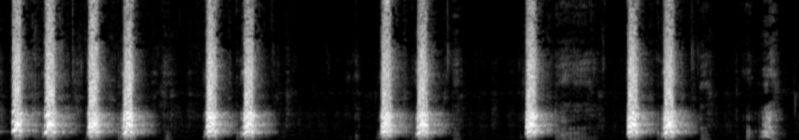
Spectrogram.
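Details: Bean, a pet dog, barking for no reason at home: sharp, loud barks in quick doubles and triples, about two a second with short pauses between groups, before the owner tells the dog to lie down.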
